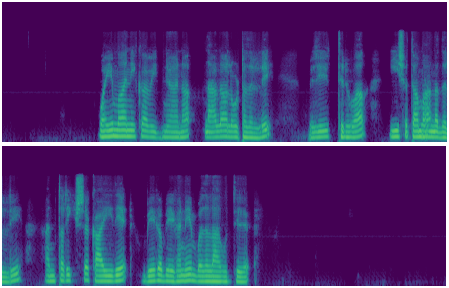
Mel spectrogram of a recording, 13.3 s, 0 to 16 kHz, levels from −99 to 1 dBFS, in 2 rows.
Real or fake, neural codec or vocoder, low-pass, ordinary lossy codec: fake; codec, 16 kHz, 0.5 kbps, X-Codec, HuBERT features, trained on LibriSpeech; 7.2 kHz; none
